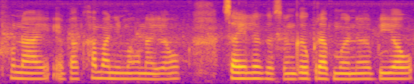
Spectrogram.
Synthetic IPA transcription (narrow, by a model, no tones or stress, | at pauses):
hunaj̰bakʰamanimahunajawz̥ajlɯɡɯzɯŋɡɯbɾabmɯnɯbijaw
